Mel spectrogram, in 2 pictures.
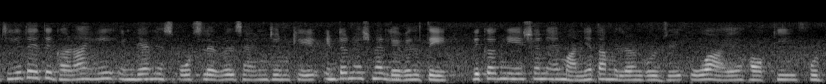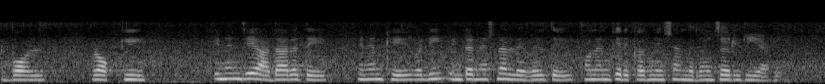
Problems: constant background noise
